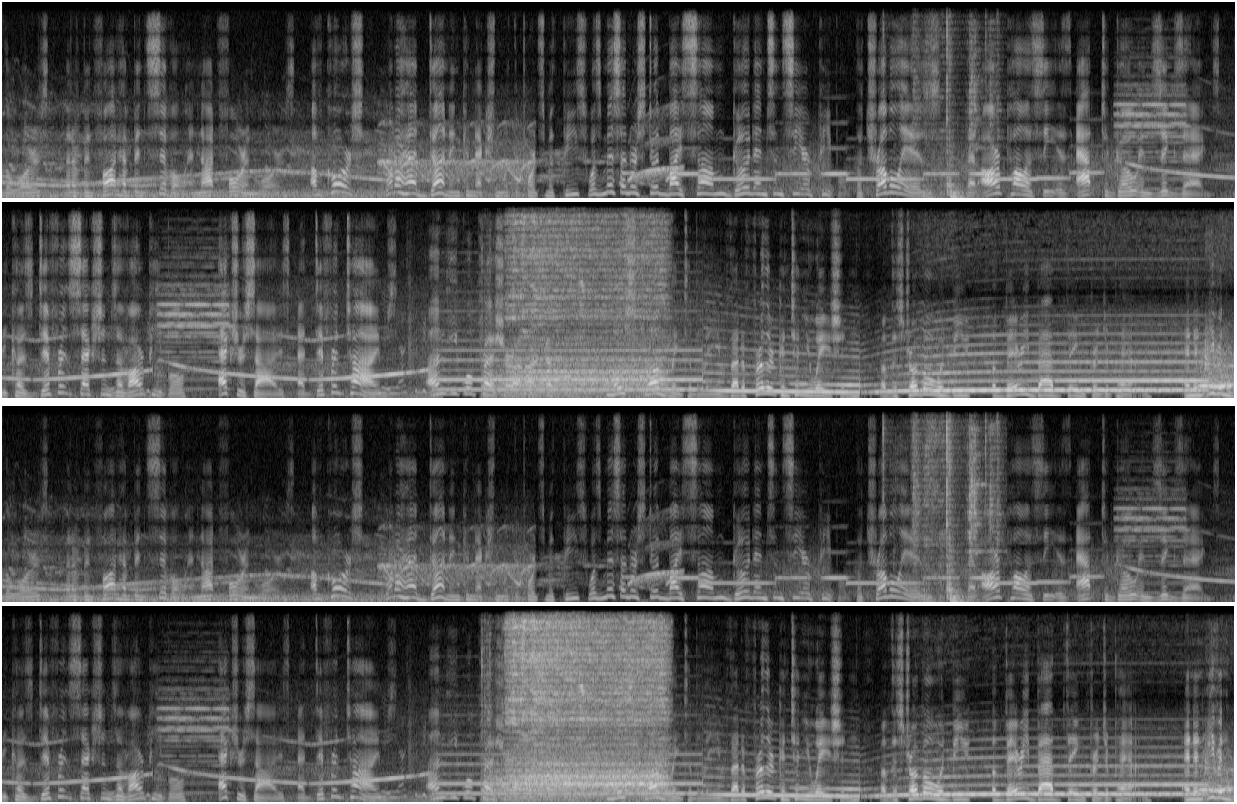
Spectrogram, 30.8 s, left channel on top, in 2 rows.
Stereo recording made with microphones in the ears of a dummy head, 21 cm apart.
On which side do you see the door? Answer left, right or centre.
right.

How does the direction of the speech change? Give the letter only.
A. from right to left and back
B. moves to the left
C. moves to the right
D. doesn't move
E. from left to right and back
C.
